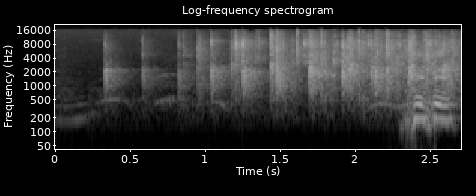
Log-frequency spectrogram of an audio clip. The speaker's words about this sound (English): I don't. The way I said that, I don't know which one they're applauding for.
